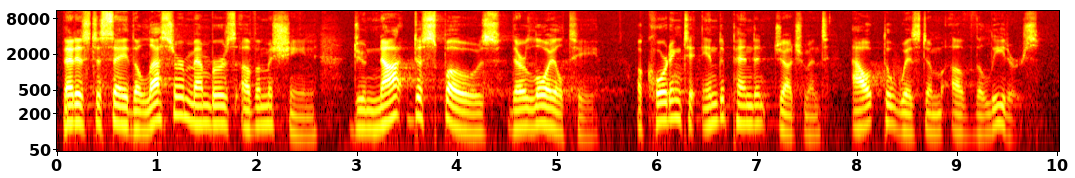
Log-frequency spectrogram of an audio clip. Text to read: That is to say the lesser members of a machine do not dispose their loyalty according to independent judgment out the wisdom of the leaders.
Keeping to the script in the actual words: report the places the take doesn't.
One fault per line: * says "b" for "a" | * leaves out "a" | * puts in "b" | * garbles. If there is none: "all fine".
all fine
